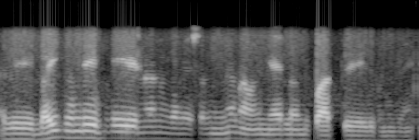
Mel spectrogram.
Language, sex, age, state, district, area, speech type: Tamil, male, 18-30, Tamil Nadu, Madurai, urban, conversation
